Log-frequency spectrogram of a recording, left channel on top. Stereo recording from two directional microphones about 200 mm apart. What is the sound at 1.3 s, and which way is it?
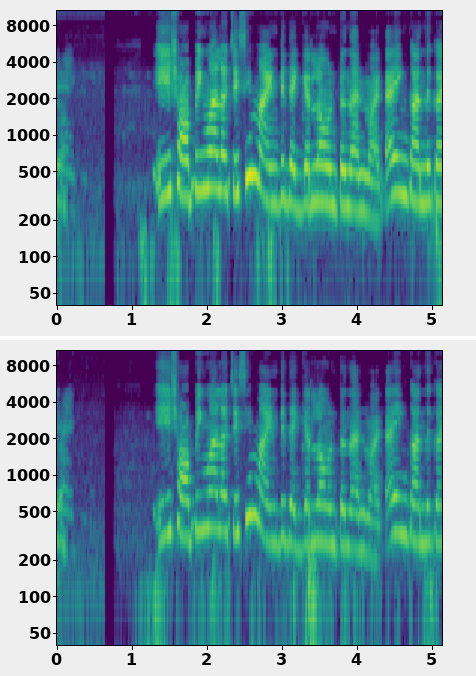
A woman's voice, 15° left (ahead or behind).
